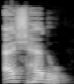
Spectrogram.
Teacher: جیسے پچھلے ویڈیو میں ہم نے ڈسکس کیا، یہاں پر بھی پہلا جو لفظ ہے وہ اشہدو ہے، حمزہ سے شروع ہوگا، شین بھرپور، اش، ہا حلق کے نچلے حصے سے، دو باریک، اشہدو.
